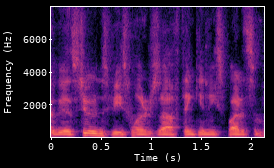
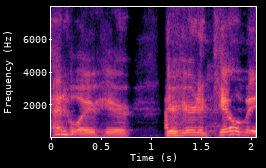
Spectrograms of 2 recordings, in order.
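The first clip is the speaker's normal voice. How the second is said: mock suspicious, high, paranoid stoner voice; 5 semitones higher than usual. Retelling a movie scene, imitating a paranoid man at the door. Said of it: "dude that's all paranoid and weed".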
